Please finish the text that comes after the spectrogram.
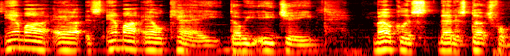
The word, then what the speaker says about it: Melkweg: I think it's pronounced that in Dutch. It's Melkles. It's Melkweg.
